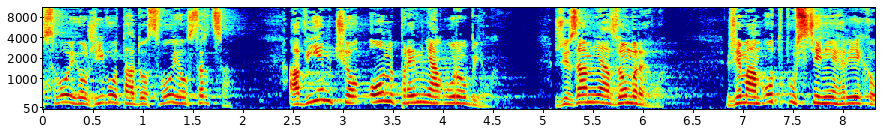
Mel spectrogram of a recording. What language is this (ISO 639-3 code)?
slk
